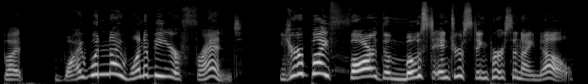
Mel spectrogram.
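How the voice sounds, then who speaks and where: A woman voicing a curious, excitable, nerdy teenage boy in a comic dub, eager and inquisitive. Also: high-pitched, measured pace, no room sound, clean studio sound, voice pushed up, exaggerated voice. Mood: excited, amazed.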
